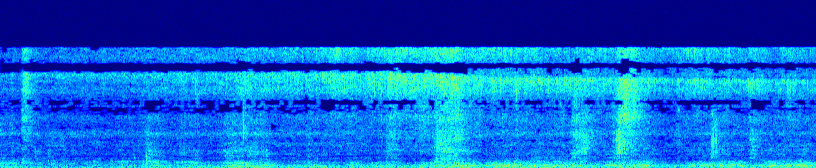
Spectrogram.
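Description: Pot of venison stew at a rolling boil, bubbling steadily with a few faint pops.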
